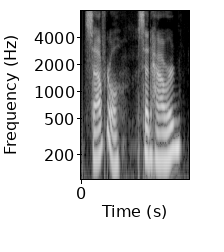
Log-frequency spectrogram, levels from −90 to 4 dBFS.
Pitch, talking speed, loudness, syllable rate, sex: 200 Hz, 110 wpm, -16 LUFS, 5.0 syllables/s, female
